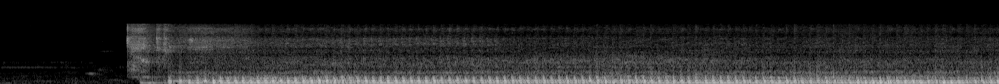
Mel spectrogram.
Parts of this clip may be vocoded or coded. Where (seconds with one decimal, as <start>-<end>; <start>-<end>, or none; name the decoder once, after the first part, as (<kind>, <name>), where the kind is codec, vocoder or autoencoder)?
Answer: 0.0-3.6 (codec, SNAC); 5.9-7.0; 7.5-10.0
